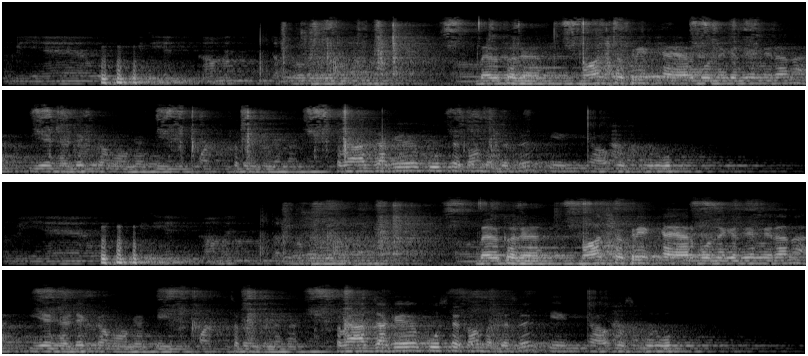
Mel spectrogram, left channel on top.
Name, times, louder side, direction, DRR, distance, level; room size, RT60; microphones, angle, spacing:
voice 1, 0.1-2.3 2.7-3.6 4.5-5.7 6.2-7.3 8.7-9.0 12.3-12.4 14.1-14.4, left 1 dB, 55° left, -1 dB, 6.3 m, -42 dB
sound 1, 2.6-7.8 8.3-10.7 11.0-12.1 12.5-13.5 13.9-14.0, left 4 dB, 75° left, 2.4 m, -38 dB
voice 2, 3.0-3.5 4.7-5.4 5.8-9.8 10.0-11.0 11.4-14.7, right 2 dB, 90° right, 7 dB, 1.5 m, -31 dB
25.5 x 21.5 x 6.3 m, 2.7 s
head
